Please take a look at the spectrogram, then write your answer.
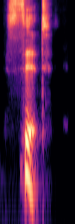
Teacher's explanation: Say this word quickly and casually. Notice how the sound is clipped. It doesn't have time to linger. Your jaw should remain fairly open but not wide.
